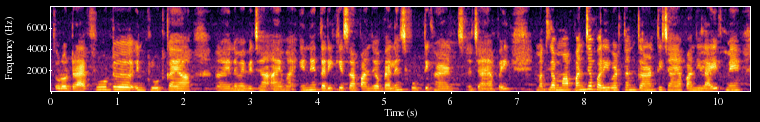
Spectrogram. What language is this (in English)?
Sindhi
